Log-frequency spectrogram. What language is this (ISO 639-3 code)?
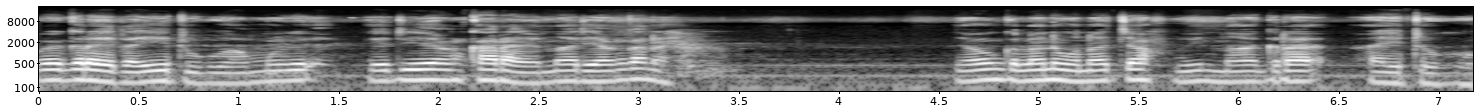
mas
